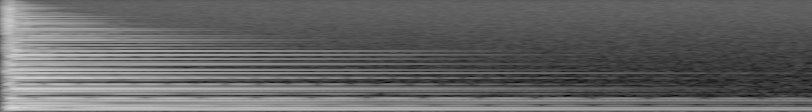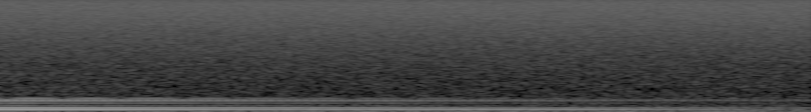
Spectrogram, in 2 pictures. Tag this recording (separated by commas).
Strum, Plucked string instrument, Music, Acoustic guitar, Guitar, Musical instrument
